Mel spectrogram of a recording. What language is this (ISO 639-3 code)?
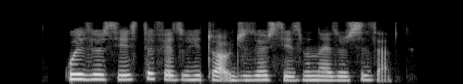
por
